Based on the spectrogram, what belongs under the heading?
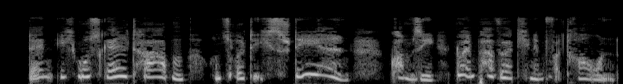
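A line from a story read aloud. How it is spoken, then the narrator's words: Calling out. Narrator (German): rief Herr von Tulpen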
